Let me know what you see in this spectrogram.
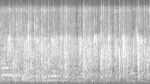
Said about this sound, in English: In Jesus' name, can we clap our hands unto the Lord?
